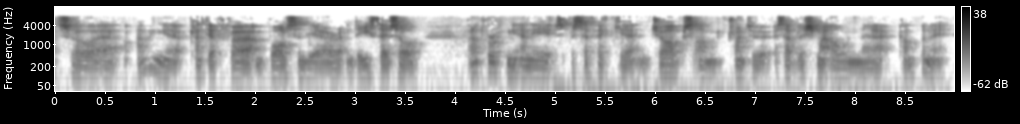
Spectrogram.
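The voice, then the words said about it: Norwegian accent with Irish twang. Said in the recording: “There is that Irish twang as well as the Norwegian accent.”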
